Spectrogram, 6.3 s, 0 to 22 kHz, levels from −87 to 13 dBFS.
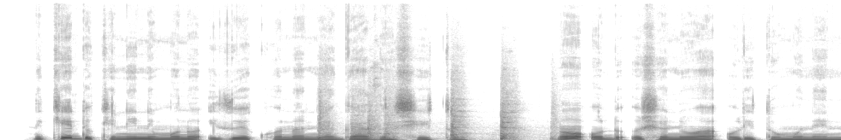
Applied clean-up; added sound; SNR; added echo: none; Train; 14 dB; none.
